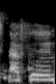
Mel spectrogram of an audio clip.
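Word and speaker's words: Stephen: His first name is Stefan. Like, it's spelled S T E P H E N.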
